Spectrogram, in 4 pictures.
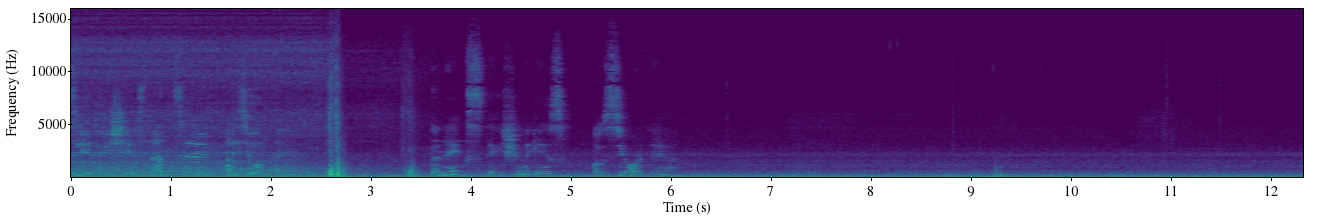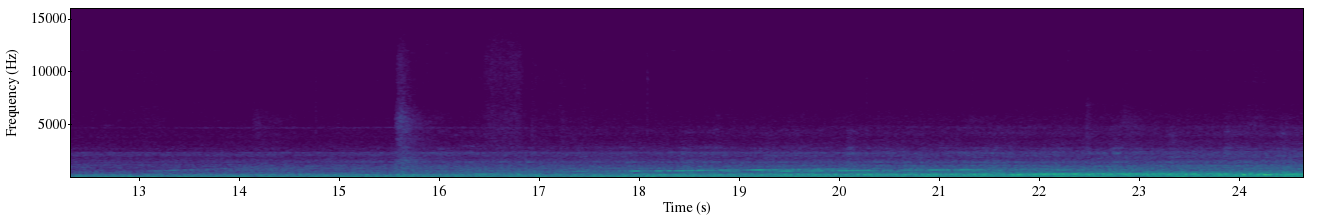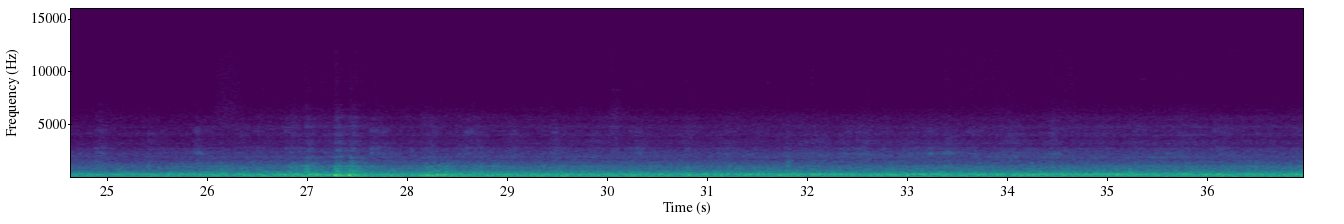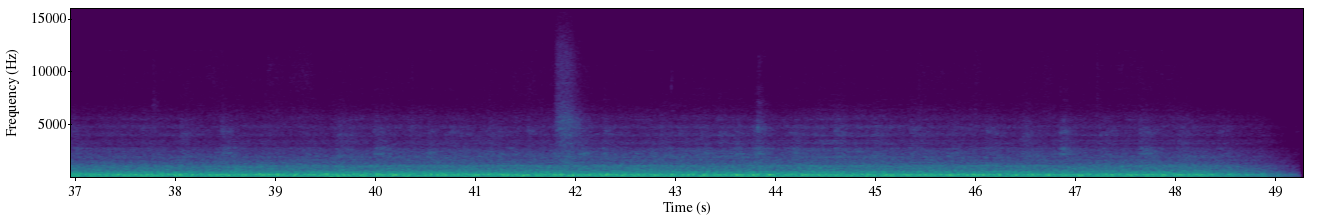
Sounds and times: subway train 0:00.0 - 0:49.2

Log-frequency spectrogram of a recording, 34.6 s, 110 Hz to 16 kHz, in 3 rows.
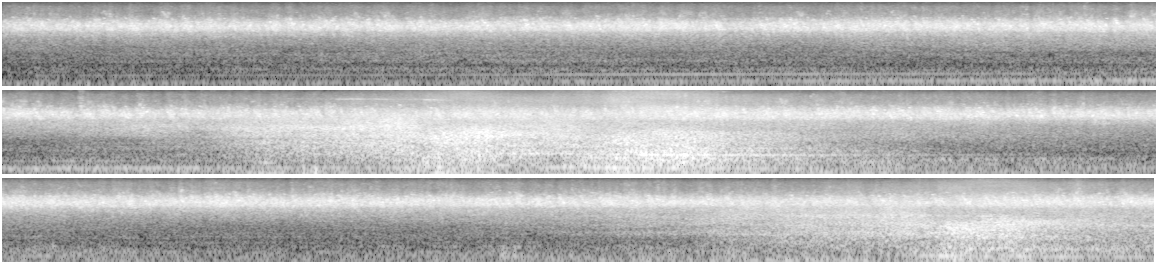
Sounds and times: Birdsong 0:00.0 - 0:34.6
Traffic Sound 0:09.1 - 0:34.6

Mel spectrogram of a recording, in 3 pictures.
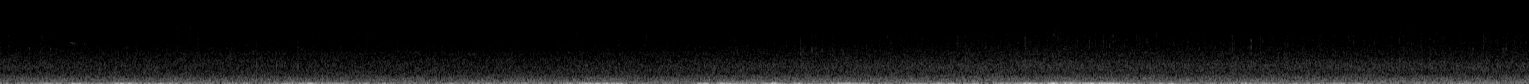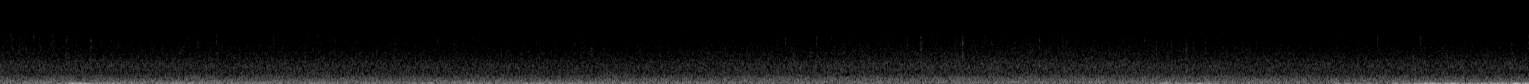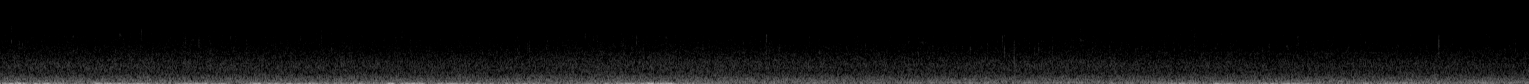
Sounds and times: ivy leaves fluttering in the wind 0:00.0 - 0:45.8

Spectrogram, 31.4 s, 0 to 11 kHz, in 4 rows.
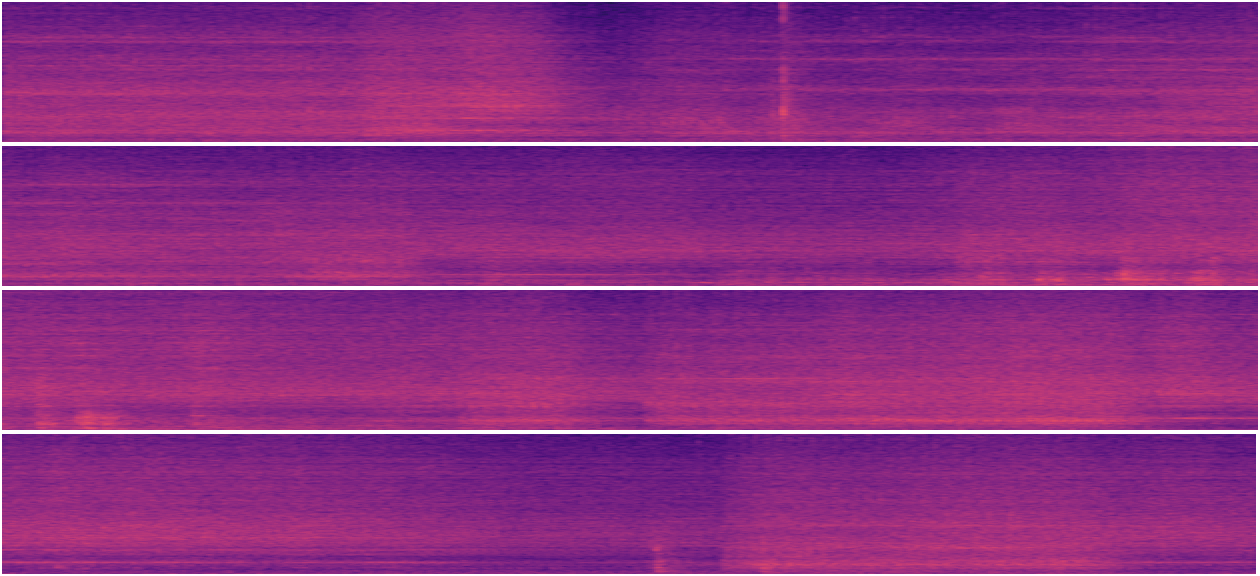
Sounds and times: constant pneumatic drills 0:00.0 - 0:31.3
whining machines 0:00.0 - 0:31.3

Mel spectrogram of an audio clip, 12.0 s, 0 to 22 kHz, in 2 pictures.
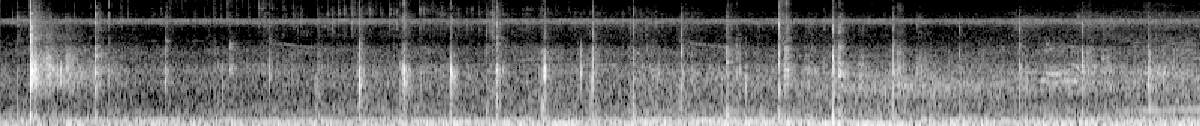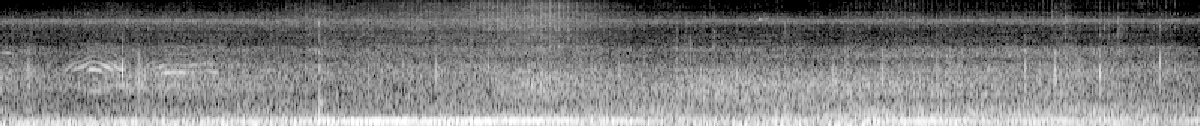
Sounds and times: Traffic Sound 0:00.0 - 0:12.0
children playing games 0:03.6 - 0:08.2

